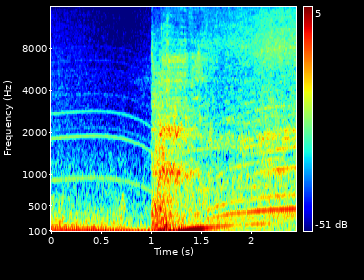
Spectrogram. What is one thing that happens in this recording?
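A car lands hard with a heavy thud.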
